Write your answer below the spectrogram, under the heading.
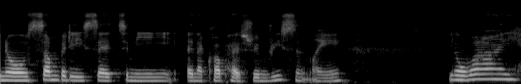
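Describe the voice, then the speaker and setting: With a Scottish accent, a woman speaks in a dark, mellow tone at medium pitch with ordinary pitch variation, on a very clean recording with a silent background. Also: moderate pace. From Scotland, Clydebank. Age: 50s. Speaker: author and sales coach. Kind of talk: interview. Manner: animated.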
